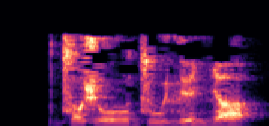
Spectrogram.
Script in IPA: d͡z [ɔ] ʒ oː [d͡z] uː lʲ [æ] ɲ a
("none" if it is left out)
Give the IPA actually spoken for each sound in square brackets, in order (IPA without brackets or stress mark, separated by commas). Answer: ɔ, d͡z, ɜ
